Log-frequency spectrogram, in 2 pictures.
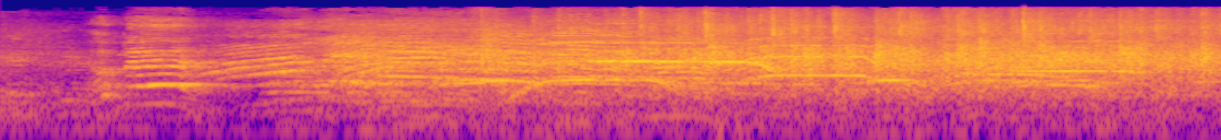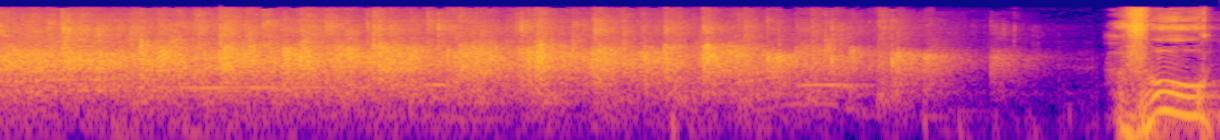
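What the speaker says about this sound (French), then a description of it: "Voilà que les acclamations commencent à diminuer" A church congregation cheers and applauds loudly and steadily for about ten seconds, with some voices and chatter mixed in, fading briefly before a final burst of clapping.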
